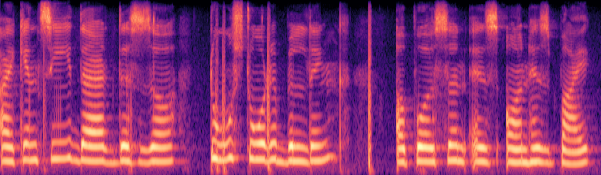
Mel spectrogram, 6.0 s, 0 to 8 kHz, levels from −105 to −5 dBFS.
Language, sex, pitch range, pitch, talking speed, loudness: English, female, 235-265 Hz, 245 Hz, 160 wpm, -16 LUFS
